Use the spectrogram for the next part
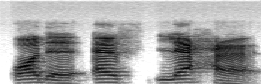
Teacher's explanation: Dibaca dengan menghapus huruf hamzah dan memindahkan harakatnya dari awal kata kedua ke akhir kata pertama. Dan cara ini dikenal dengan istilah tashilul hamzah.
